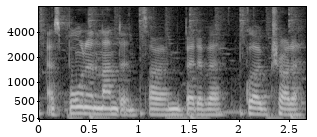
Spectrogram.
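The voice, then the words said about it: New Zealand-influenced accent. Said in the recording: “my mum is from New Zealand, hence my accent”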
